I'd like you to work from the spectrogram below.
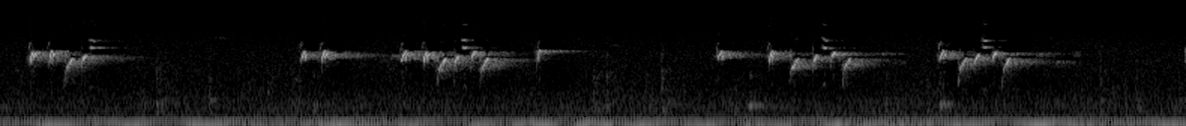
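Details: Training song of a European goldfinch, with three clustered bursts of rapid, tinkling notes that slide downward, each phrase about a second long, separated by short pauses; faint low hum beneath.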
